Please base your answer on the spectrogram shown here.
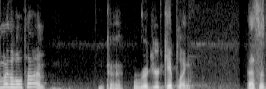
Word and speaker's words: Rudyard: Right, and I'm pretty sure it's pronounced Rudyard. You just changed it again. No, it's been saying the same way the whole time. Okay. Rudyard Kipling.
